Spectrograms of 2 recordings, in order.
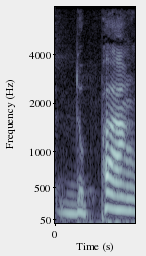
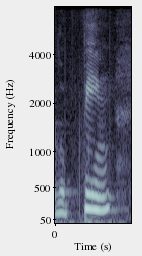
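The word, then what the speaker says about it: Dupin: Y entonces es el personaje que pronunciado en francés o en inglés es Dupan o Dupín, el detective de Edgar Lamp quién toma, retoma el caso y lo soluciona.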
